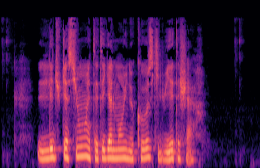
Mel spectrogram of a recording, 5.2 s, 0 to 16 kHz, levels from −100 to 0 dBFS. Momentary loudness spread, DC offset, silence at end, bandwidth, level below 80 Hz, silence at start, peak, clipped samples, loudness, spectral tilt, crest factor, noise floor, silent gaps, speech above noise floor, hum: 8 LU; under 0.1%; 1.15 s; 11.5 kHz; -60 dBFS; 0.75 s; -8 dBFS; under 0.1%; -24 LUFS; -6 dB/octave; 18 dB; -78 dBFS; none; 55 dB; none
